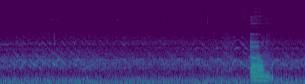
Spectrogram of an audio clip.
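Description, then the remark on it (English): An ambulance siren wails with rising and falling tones as the ambulance drives by over steady traffic rumble, fairly loud, then a brief, sharper burst of siren near the end. “Sorry, there's an ambulance driving by.”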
